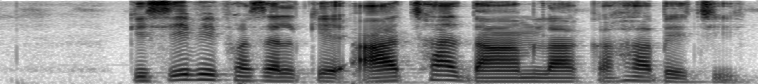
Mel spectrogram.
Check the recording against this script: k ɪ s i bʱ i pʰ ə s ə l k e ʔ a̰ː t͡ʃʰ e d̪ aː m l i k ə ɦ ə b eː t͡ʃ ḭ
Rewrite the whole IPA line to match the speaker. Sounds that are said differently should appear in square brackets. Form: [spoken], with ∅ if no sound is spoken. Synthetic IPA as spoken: k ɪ s i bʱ i pʰ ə s ə l k e ʔ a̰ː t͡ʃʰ [a] d̪ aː m l [a] k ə ɦ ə b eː t͡ʃ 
